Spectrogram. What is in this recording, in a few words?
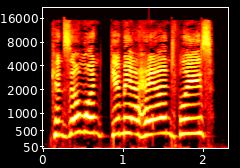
ledge hang start, teengirl; source engine; left 4 dead 2; survivor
